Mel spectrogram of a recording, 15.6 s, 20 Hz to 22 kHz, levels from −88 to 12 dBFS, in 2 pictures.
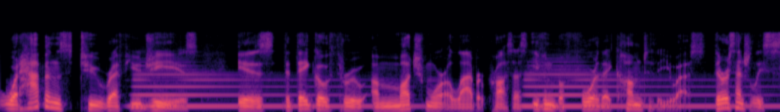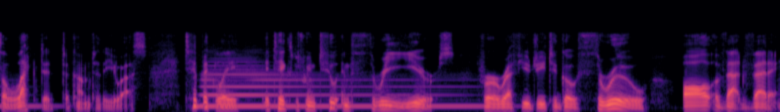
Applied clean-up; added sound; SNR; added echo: none; Wind instrument, woodwind instrument; 12 dB; none.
